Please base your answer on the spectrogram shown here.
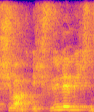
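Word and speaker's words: schwach: शवा एस सी एच डब् ए सी एच शवा जवा कि मैं बहुत ज्यादा कमजोरी महसूस कर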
